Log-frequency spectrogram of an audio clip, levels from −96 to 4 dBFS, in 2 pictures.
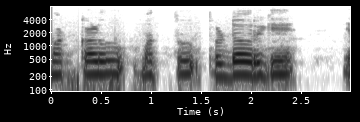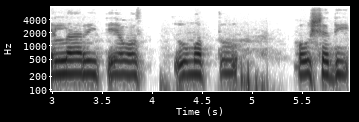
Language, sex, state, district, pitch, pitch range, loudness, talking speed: Kannada, female, Karnataka, Koppal, 220 Hz, 220-230 Hz, -16 LUFS, 90 wpm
